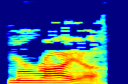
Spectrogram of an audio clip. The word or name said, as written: Mariyah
